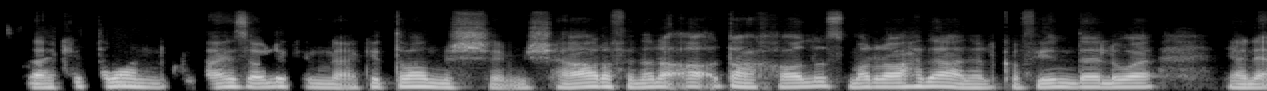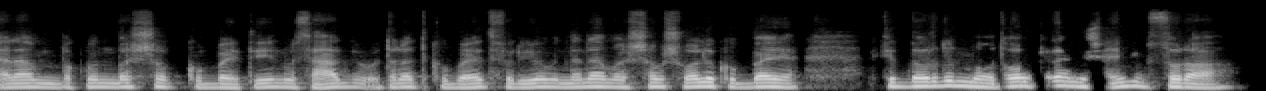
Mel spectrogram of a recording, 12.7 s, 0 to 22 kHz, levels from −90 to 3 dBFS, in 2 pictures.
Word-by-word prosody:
أكيد 120 +5 -2
طبعًا 150 -3 +1
كنت 130 - -14
عايز 135 +3 0
أقول 130 +2 +1
لِك 145 -1 -2
إن 120 -2 -3
أكيد 135 +4 -3
طبعًا 145 0 +4
مش 125 -3 -3
مش 115 +2 -7
هاعرف 135 +3 +2
إن 125 - -2
أنا 140 +2 0
أقطع 145 -2 0
خالص 140 +3 -2
مرّة 135 +1 +2
واحدة 150 +1 +3
عن 115 -2 -1
الcaffeine 125 +3 -3
ده، 130 - +2
اللي 130 0 0
هو 135 +1 +1 0.4
يعني 115 -1 0
أنا 130 +1 +2
باكون 130 +1 -2
باشرب 135 0 -1
كوبّايتين 120 +1 -2
وساعات 125 0 0
بيبقوا 130 -3 -5
3 130 +2 -1
كوبّايات 120 0 -1
في - - -6
اليوم، 130 +3 +2
إن 130 -1 -1
أنا 140 +2 +3
ما 135 - 0
أشربش 135 +3 -2
ولا 145 +2 +6
كوبّاية، 135 -2 +2 0.4
أكيد 145 -1 -2
برضه 155 +2 +5
الموضوع 150 -1 +3
كده 170 - +1
مش 135 -2 -3
هييجي 150 +3 +1
بسرعة. 125 -4 +1
130 Hz, 225 wpm, -23 LUFS, 125-140 Hz, 0.4 s, ولا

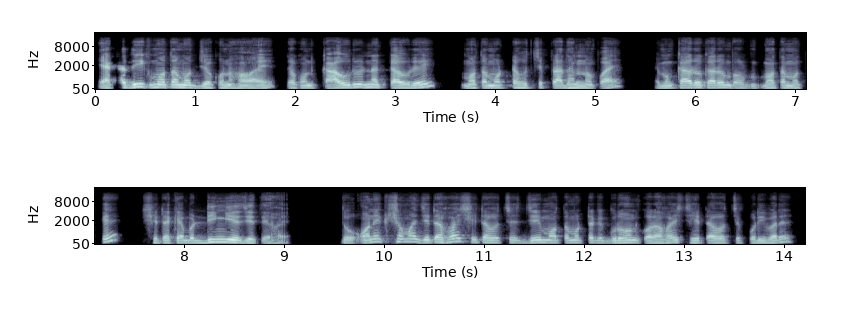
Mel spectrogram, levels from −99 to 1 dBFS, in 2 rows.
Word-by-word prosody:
একাধিক 180 +4 +4
মতামত 170 -3 +4
যখন 125 -2 -2
হয়, 100 0 +1 0.2
তখন 135 +3 -1 0.2
কারো 150 +9 +5
না 170 - +4 0.2
কারো 135 +5 +4 0.5
মতামতটা 135 +2 0
হচ্ছে 135 +3 -5
প্রাধান্য 125 -2 +1 0.2
পায় - - +1 0.4
এবং 130 +3 -2
কারো, 145 +3 +4
কারো 150 +2 +3
বম 120 0 -3 0.2
মতামতকে 125 - -2 0.4
সেটাকে - - -3
আবার 145 -1 0
ডিঙিয়ে 175 -2 +6
যেতে 120 - -3
হয়। - - -10 0.5
তো - - -2 0.2
অনেক 200 +1 -1
সময় 195 -1 -1
যেটা 165 0 +2
হয়, 210 +2 +1
সেটা 160 - -2
হচ্ছে 150 +1 -5 0.2
যে 150 - +2
মতামতটাকে 150 0 -3
গ্রহণ 150 +3 +2
করা 125 -2 +2
হয়, 160 +2 0
সেটা 135 +1 -2
হচ্ছে 135 +2 -6
পরিবারের 130 - -2
145 Hz, 155 wpm, -22 LUFS, 130-160 Hz, 0.5 s, ডিঙিয়ে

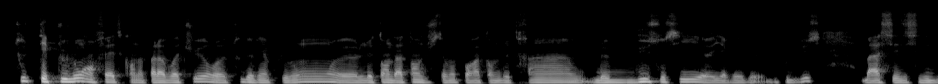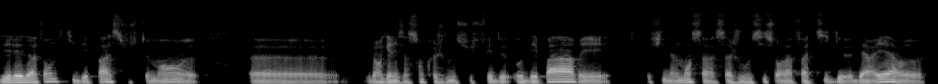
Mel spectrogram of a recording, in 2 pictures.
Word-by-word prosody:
tout 160 -1 +1
est 135 - +10
plus 130 +2 +5
long, 140 +1 +6
en - - +2
fait, 100 0 0
quand - - -9
on - - -2
n'a - - -2
pas 95 +3 +1
la 95 - +5
voiture, 95 +5 0
heu, 95 0 -3
tout 115 - -8
devient 100 -2 +1
plus 100 - -5
long, 125 +3 -1
heu, 95 -1 0
le 90 0 0
temps 100 - 0
d'attendre, 95 +1 0
justement, 90 +2 -5
pour 95 -2 -3
attendre 90 +1 -5
le 90 - -3
train 100 +1 -3
ou 95 +1 -5
le 95 0 +3
bus 95 +6 +1
aussi, 115 +1 0
heu, 95 -2 -1
il - - -4
y - - -3
avait 90 +1 -5
le 90 - -5 0.2
beaucoup 100 -4 -11
de 95 - -6
bus. 145 +7 -5 0.4
Bah, 90 - +2
c'est 95 +1 -2
c'est 90 +1 -6
des 90 - 0
délais 95 +2 +6
d'attente 120 +5 +3
qui 125 - -8
dépassent, 100 +5 -1
justement, 95 0 -2
heu - - -6 0.5
heu, 80 +3 -2 0.3
l'organisation 90 +1 0
que 100 - -5
je 85 -1 -5
me 90 -1 -1
suis 90 +1 -14
fait 100 +1 -3
de 90 -1 -1
au 100 - +2
départ 115 +4 +5
et 90 +1 -1 0.3
et - - -11
finalement, 90 +3 -1
ça 85 -6 -3
ça 85 +1 -3
joue 90 +2 -3
aussi 95 +4 -4
sur 90 -3 -2
la 90 - 0
fatigue 95 +2 -3
derrière, 95 +5 +4
heu 85 -1 -2
95 Hz, 225 wpm, -27 LUFS, 90-105 Hz, 0.5 s, est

